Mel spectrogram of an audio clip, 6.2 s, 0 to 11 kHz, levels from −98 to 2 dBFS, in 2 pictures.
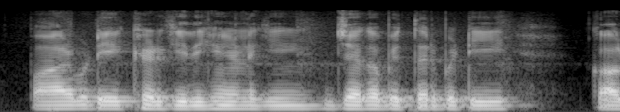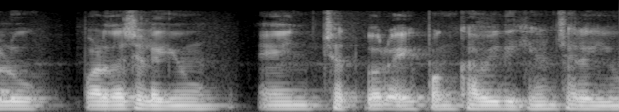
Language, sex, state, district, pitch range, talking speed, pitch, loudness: Hindi, male, Uttarakhand, Tehri Garhwal, 105-110 Hz, 205 wpm, 105 Hz, -18 LUFS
